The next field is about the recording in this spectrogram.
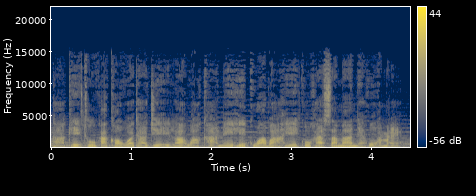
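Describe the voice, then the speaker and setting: Very deep alien speaker. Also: male voice, animated, fairly quick. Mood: stern. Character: gruff alien speaking an invented guttural tongue. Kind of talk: video game dialogue. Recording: music behind the voice.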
